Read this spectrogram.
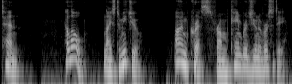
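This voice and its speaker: A speaker reading scripted English listening exercises in a slow, deliberate way, spelling out words letter by letter. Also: mid-range voice, sing-song. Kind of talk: scripted slow textbook dialogue.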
